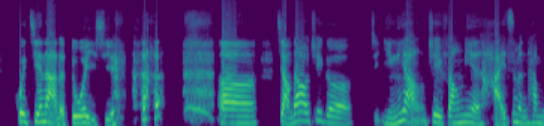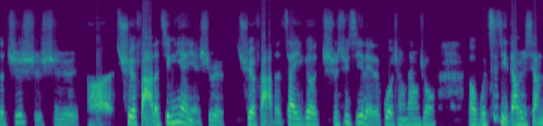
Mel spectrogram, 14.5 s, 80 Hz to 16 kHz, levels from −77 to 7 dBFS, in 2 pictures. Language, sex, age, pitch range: Chinese, female, 20-39, 155-200 Hz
